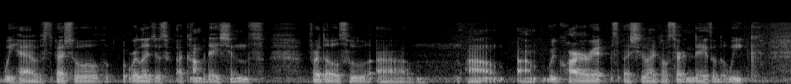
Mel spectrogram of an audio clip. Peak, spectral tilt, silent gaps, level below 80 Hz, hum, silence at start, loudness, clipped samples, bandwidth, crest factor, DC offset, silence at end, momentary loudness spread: -8 dBFS; -6 dB/octave; none; -44 dBFS; none; 0 s; -27 LUFS; under 0.1%; 7.6 kHz; 20 dB; under 0.1%; 0 s; 11 LU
